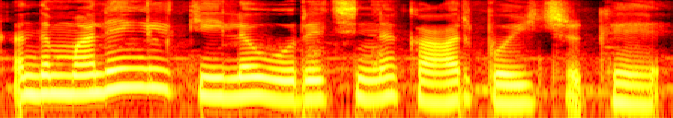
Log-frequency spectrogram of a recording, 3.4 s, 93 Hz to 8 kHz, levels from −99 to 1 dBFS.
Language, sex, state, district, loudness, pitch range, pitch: Tamil, female, Tamil Nadu, Nilgiris, -13 LUFS, 180-235 Hz, 215 Hz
